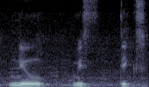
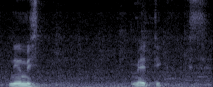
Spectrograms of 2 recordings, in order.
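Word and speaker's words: numismatics: है option number D, न्यूमिस्टिक्स बोलते हैं, न्यूमिस्मेटिक्स, माफ़ करना, इसको क्या बोलते हैं, न्यूमिस्मेटिक्स बोलते हैं, मैंने इसका प्रोनाउंसिएशन गलत कर दिया था, न्यूमिस्मेटिक्स बोलते हैं इसे।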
